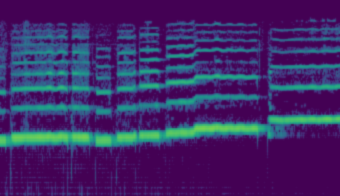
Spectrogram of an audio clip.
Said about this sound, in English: Bone flutes were the first musical instruments us humans made that can still be found today. Flutes made from bird bones and mammoth bones. You can still play them today. Here's a highly edited down recording from the Peabody Museum. That's Harvard.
